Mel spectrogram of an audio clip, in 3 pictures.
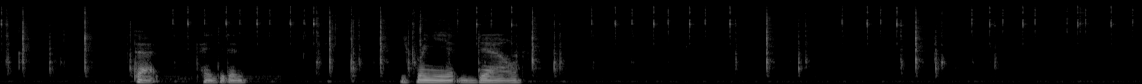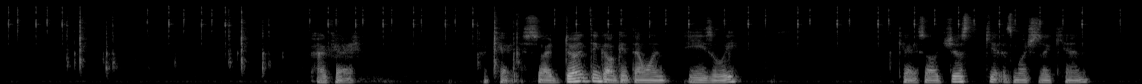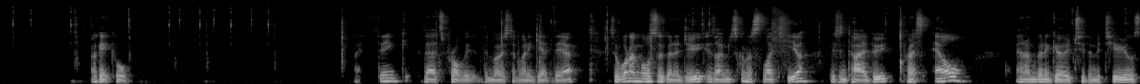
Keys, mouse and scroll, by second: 0.2 middle click, 0.8 middle click, 1.6 click, 2.0 click, 2.4 click, 2.7 click, 3.0 click, 3.3 shift+middle click, 4.5 click, 4.9 click, 5.3 middle click, 5.8 click, 6.3 click, 6.6 click, 7.0 click, 7.6 middle click, 8.3 click, 8.7 click, 9.1 middle click, 9.6 click, 9.9 click, 10.3 click, 11.2 click, 11.8 click, 12.1 middle click, 12.8 click, 13.2 click, 13.4 click, 13.8 middle click, 14.4 click, 15.0 click, 15.6 click, 16.3 middle click, 16.9 click, 17.3 click, 17.6 click, 18.0 click, 18.6 click, 19.0 click, 19.5 click, 19.9 click, 20.2 click, 20.7 click, 21.1 click, 21.5 click, 22.0 click, 22.6 click, 23.1 click, 24.0 click, 24.9 click, 25.3 click, 26.2 middle click, 27.8 middle click, 28.2 Tab, 28.9 Tab, 29.3 Tab, 29.7 click, 31.8 l.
